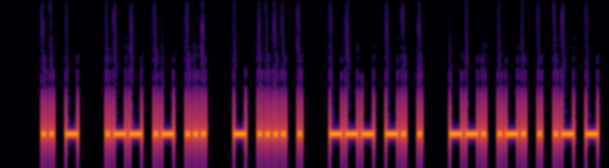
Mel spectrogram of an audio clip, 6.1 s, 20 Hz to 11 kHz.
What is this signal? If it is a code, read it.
Morse code, heard as a keyed tone, about 30 wpm, 700 Hz. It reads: IT WAS THE ONE GREAT
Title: Sentences from Top 1400 Words 30wpm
